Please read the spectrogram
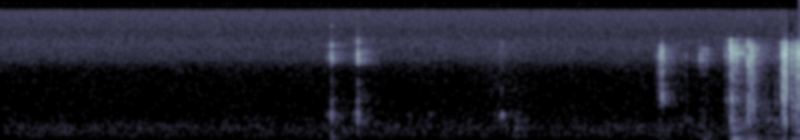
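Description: Near silence broken by a few faint, sharp clicks of computer input: a quick pair about one and a half seconds in and a short cluster of four near the end.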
